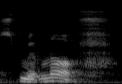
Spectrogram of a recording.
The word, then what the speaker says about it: Smirnov: Smirnov and Mrs. Popov. Okay, pronunciation Smirnov and Popov.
